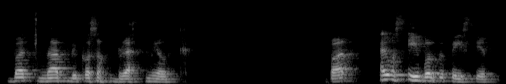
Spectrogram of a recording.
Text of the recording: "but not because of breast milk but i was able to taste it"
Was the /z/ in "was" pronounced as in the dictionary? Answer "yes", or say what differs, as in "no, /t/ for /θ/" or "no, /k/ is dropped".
no, /s/ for /z/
